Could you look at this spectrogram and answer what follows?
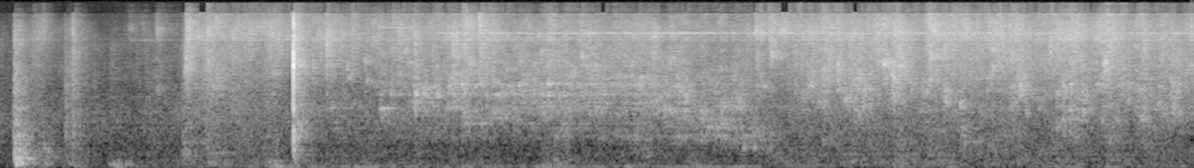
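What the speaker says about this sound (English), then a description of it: "I'm just going to put some water in it." Water runs steadily from a kitchen tap into a cooking pot, a continuous broadband gush that starts after a couple of brief knocks and holds at an even level, with no talking.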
